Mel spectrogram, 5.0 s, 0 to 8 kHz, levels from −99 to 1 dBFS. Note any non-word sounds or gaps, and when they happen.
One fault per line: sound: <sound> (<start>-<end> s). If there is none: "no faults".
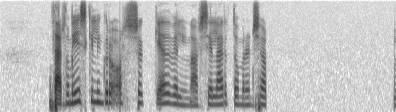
no faults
